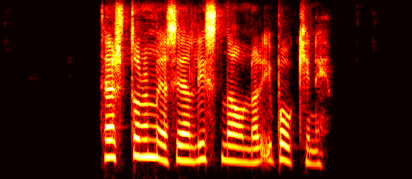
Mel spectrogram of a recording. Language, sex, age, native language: Icelandic, female, 40-49, Icelandic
